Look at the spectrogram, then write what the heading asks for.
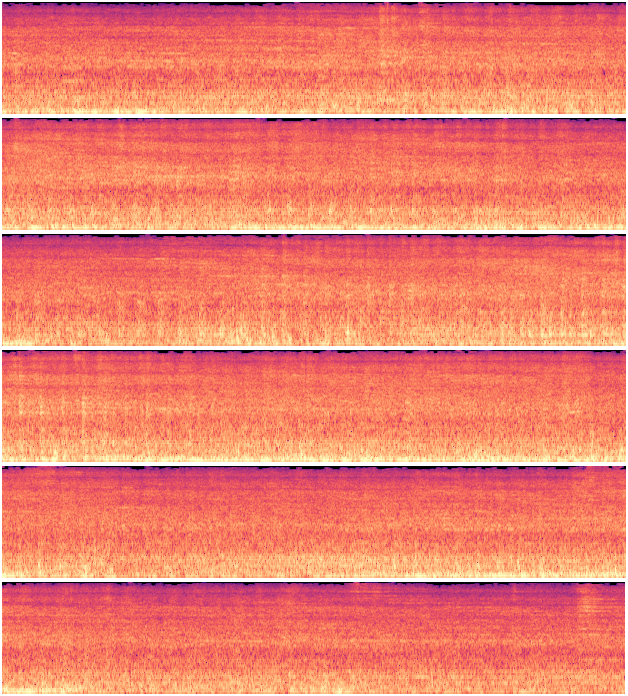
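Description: Freight train of covered hopper cars rolling past at steady speed: a continuous rumble of steel wheels on rail, swelling and easing in a regular rhythm as the wheels cross rail joints.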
